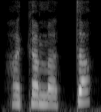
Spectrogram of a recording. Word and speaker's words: Hakamata: petit frère et bien je préfère euh quand je je j'y prête attention dire hakamata parce que elle elle-même prononce son nom ainsi voilà je vous remercie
